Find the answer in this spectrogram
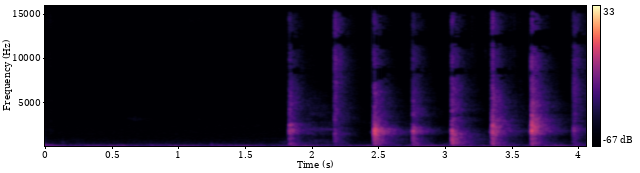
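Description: A pair of hands clapping in a quick even series, about four claps a second, starting about two seconds in after a near-quiet stretch.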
